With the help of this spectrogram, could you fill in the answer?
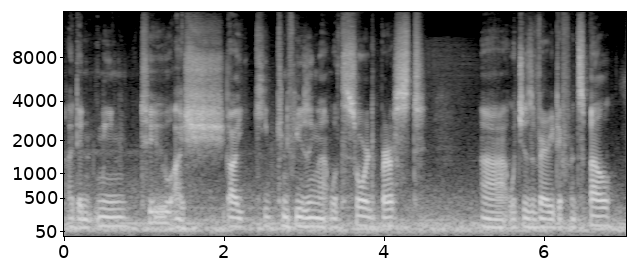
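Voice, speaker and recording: A man's fairly low voice at a very slow pace over noticeable background noise. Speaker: streamer. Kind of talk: casual livestream talk about tabletop games. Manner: hushed, whispery.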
